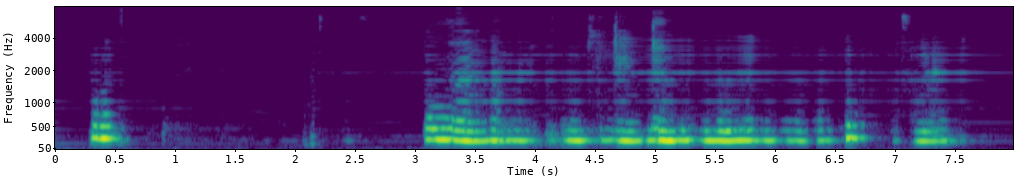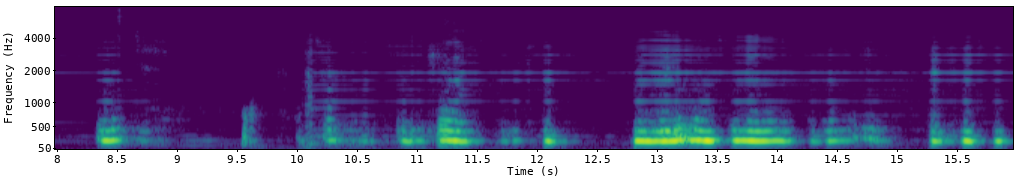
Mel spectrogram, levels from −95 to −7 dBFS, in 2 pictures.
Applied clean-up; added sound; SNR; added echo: neural mask model DeepFilterNet 3.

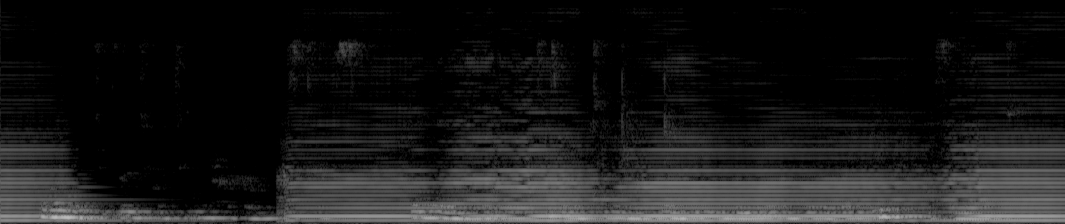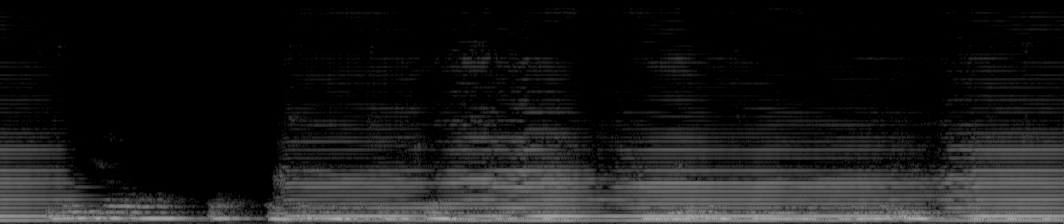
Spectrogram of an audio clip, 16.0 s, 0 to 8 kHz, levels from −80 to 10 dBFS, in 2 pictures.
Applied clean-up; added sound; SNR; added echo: none; Bowed string instrument; 0 dB; reverberation time 0.9 s.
